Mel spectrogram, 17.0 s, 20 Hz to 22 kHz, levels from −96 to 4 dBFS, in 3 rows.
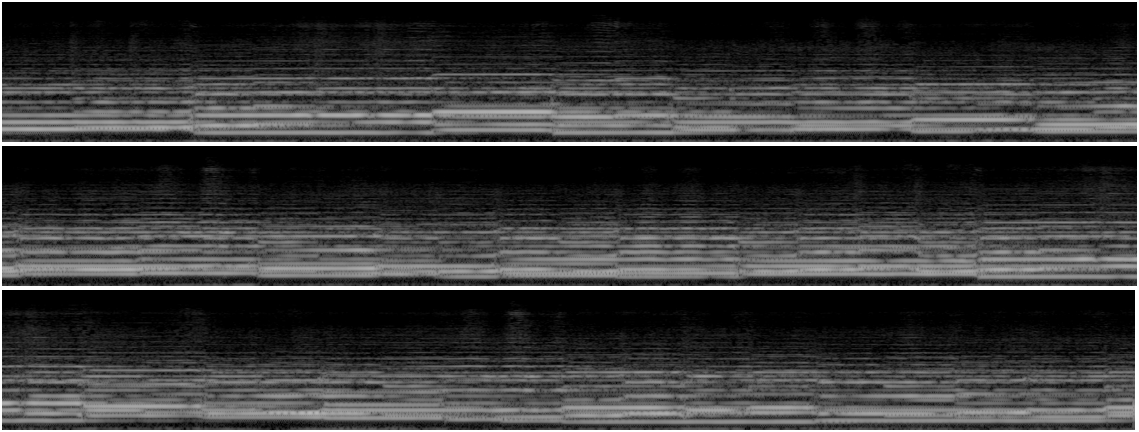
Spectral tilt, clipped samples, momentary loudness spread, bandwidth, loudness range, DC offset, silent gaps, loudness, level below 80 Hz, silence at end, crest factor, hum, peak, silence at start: -4 dB/octave; under 0.1%; 5 LU; 12 kHz; 2 LU; under 0.1%; none; -34 LUFS; -70 dBFS; 0 s; 14 dB; none; -20 dBFS; 0 s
